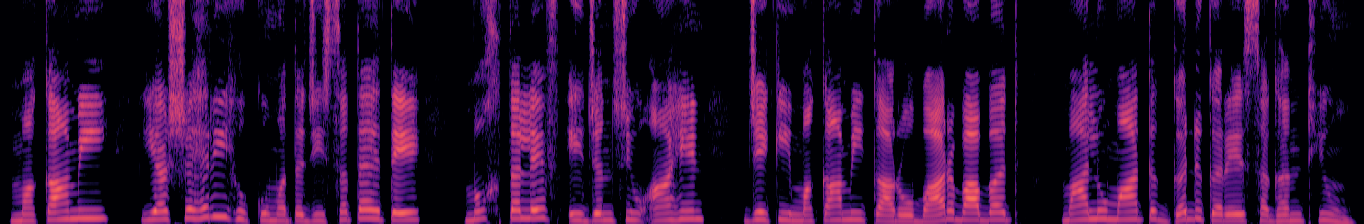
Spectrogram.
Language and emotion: Sindhi, neutral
